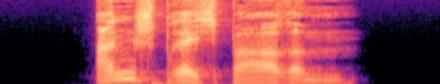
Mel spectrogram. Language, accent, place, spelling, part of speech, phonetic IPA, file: German, Germany, Berlin, ansprechbarem, adjective, [ˈanʃpʁɛçbaːʁəm], De-ansprechbarem.ogg
- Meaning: strong dative masculine/neuter singular of ansprechbar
